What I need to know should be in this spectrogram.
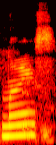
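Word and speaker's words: gneiss: oh well that's nice it's spelled g-n-e-i-s-s so you wouldn't think it's pronounced nice but it's it's from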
